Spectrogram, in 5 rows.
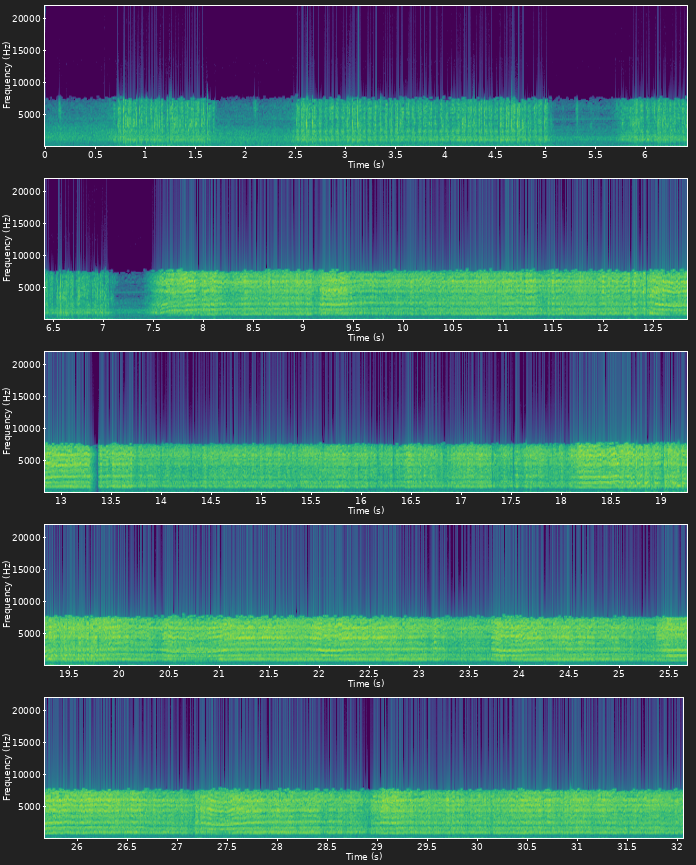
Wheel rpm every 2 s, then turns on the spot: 30, 40, 40, 50, 210, 230, 230, 230, 230, 210, 220, 230, 230, 220, 230, 230.
0-6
